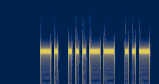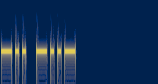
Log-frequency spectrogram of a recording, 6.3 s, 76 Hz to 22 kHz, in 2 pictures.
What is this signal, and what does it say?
Morse code, heard as a keyed tone, about 17 wpm, 700 Hz. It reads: N3UDX
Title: USA Call Signs - 5 Characters - Repeated 3x - 17wpm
